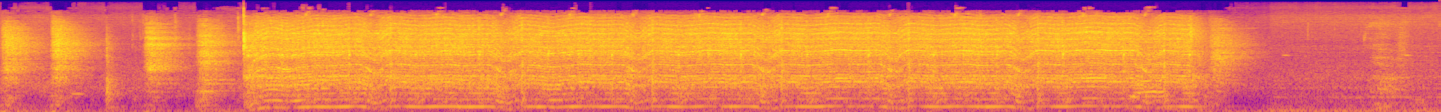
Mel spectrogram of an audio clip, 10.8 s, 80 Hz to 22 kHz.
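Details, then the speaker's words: 1992 Dodge Stealth R/T, long-sitting parts car: steady starter cranking for seven seconds, never firing; spark present but no fuel injector pulse. "we got spark we don't have uh pulse fuel injectors are not firing"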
